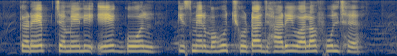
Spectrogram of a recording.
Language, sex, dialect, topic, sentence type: Magahi, female, Northeastern/Surjapuri, agriculture, statement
